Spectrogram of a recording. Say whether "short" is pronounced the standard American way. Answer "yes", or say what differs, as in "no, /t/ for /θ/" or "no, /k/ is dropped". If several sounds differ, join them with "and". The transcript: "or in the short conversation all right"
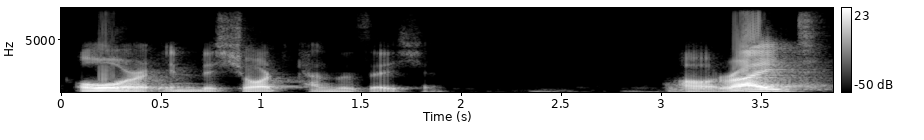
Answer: yes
